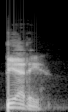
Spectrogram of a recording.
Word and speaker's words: Fieri: And Guy Fieri, if you're leaning into the pronunciation, it's actually more of a T sound, Fieri.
